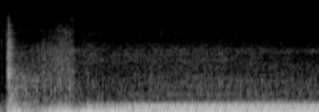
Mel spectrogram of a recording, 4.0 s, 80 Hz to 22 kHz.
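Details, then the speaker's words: 1971 Ford Maverick 302 V8 after the Edelbrock Pro Flo 4 EFI swap: brief crank, catches within about a second and settles into a steady, even idle. Clean, quick start the owner never got with the carburetor. "Easy start. Sounds great. Listen to that."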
